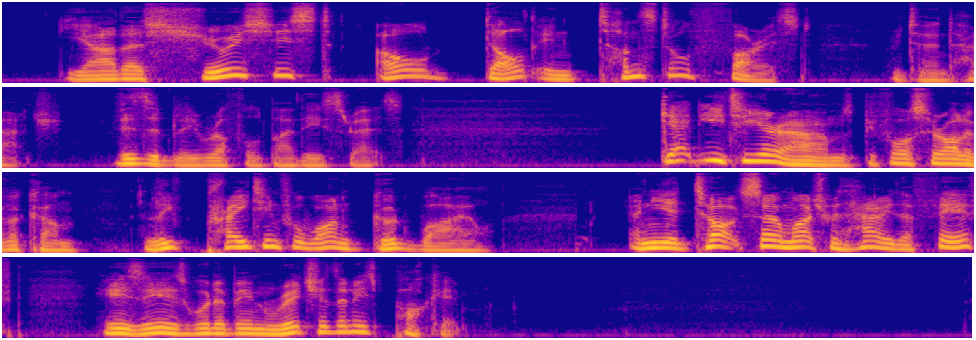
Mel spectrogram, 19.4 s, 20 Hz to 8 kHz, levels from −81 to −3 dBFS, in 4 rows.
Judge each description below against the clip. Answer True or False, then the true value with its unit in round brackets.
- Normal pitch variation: False (8.7 semitones)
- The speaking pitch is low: True (130 Hz)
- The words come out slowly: False (155 wpm)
